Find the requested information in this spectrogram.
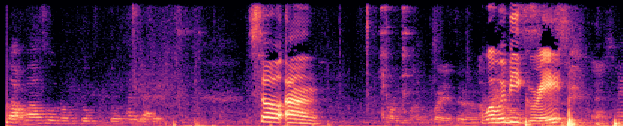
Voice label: Singlish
